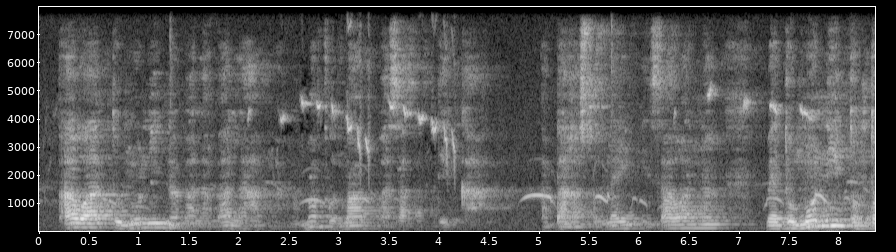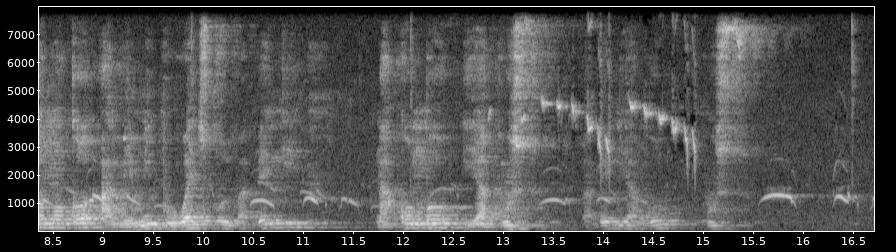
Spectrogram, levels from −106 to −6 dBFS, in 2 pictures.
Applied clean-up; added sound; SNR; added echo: none; Bird; 8 dB; reverberation time 0.8 s.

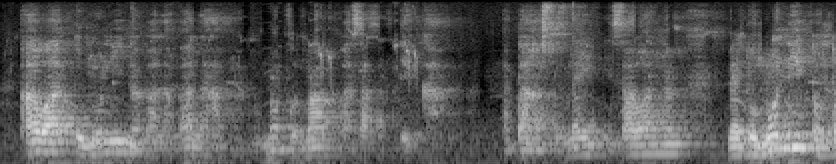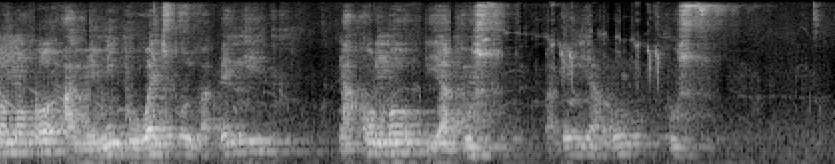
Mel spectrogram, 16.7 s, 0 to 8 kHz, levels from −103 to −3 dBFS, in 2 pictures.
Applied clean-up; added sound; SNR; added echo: neural separator model SepFormer DNS4.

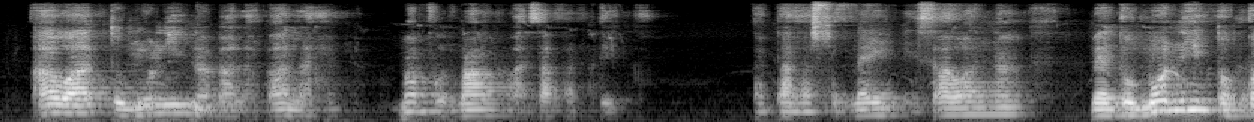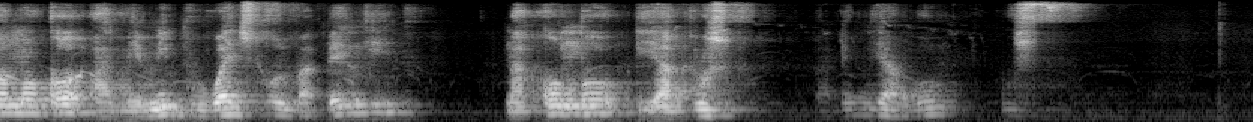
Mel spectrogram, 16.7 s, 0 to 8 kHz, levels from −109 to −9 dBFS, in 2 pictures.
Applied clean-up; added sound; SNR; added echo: neural mask model DeepFilterNet 3.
